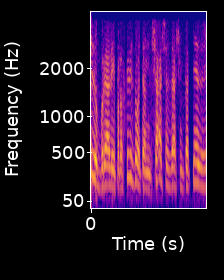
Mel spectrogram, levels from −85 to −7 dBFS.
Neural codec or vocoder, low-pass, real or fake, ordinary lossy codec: none; 3.6 kHz; real; AAC, 32 kbps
